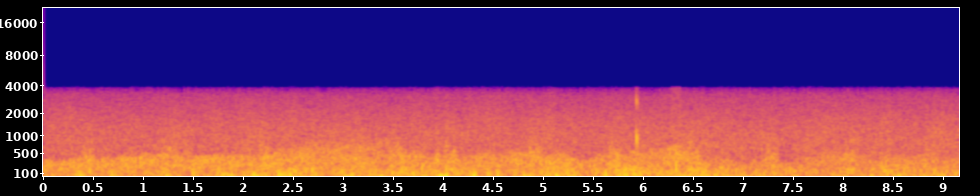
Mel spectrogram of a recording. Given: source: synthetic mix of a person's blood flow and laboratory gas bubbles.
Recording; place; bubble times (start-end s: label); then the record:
Doppler ultrasound of blood flow; subclavian vein
3.91-3.97 s: bubbles
5.91-5.97 s: bubbles
6.27-6.37 s: bubbles
From the record:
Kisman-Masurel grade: 111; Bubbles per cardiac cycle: 1 to 2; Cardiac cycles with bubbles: 1 to 10%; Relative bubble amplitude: barely perceptible (0.100 to 0.250); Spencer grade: 1 (occasional bubble signal discernible with the cardiac motion signal, with majority of cardiac periods free of bubbles); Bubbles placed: anywhere in the cardiac cycle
